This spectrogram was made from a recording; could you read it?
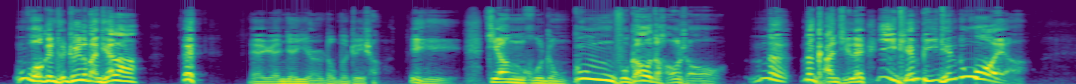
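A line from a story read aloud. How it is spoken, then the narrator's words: Wry laugh. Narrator (Chinese): 胡铁花苦笑着说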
